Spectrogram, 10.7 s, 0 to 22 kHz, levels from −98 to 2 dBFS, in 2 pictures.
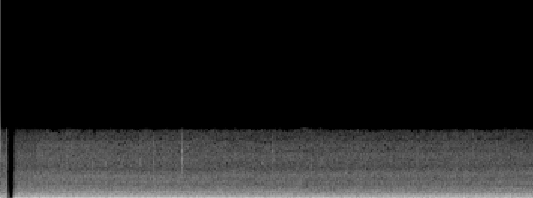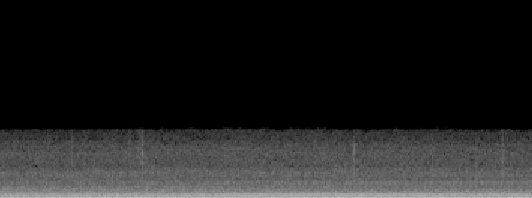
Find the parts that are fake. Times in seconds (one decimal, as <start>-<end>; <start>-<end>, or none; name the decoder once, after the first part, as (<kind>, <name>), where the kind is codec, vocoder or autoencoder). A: none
